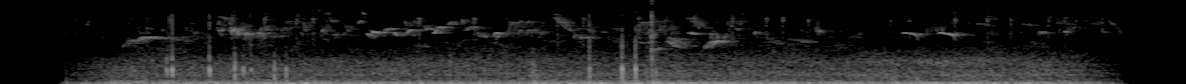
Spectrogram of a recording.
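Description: Wild songbirds singing, many short chirping notes, over a steady low rumble, with a few faint clicks. The sound starts about a second in and cuts off shortly before the end.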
